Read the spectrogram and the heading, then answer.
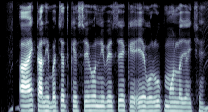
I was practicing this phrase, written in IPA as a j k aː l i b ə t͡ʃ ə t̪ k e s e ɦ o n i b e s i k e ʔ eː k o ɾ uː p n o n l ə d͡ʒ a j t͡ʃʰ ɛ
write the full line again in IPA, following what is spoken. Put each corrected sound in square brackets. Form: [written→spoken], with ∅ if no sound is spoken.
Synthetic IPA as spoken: a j k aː l i b ə t͡ʃ ə t̪ k e s e ɦ o n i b e s [i→e] k e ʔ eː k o ɾ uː p [n→m] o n l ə d͡ʒ a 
